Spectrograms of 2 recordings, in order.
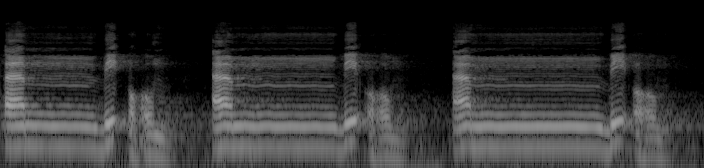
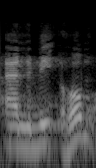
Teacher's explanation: ثم القلب، والقلب عند حرف واحد، أي تقلب النون الساكنة والتنوين عند الباء تقلب ميما · Shown in: first take · فتبدل النون الساكنة ميما، وقد مثلنا فيما سبق نحو أنبئهم، أنبئهم، أنبئهم، فالنون ديال أنبئهم رجع ميما.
